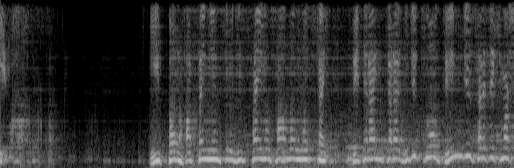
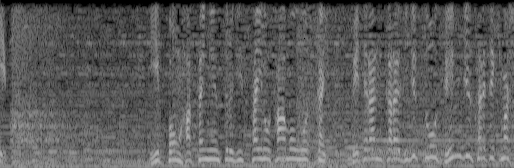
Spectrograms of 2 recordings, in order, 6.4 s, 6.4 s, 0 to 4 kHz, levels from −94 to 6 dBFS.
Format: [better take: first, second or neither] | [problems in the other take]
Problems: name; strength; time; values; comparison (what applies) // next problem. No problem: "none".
second | noise reduction (neural separator model SepFormer DNS4)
